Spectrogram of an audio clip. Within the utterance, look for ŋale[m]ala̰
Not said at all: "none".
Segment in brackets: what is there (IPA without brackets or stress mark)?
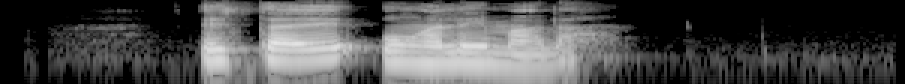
m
